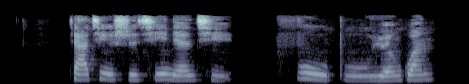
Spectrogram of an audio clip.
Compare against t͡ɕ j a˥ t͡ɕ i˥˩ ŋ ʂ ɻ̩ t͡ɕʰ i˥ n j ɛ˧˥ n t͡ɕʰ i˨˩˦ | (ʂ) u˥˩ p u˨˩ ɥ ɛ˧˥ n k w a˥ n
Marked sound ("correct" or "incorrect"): incorrect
